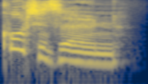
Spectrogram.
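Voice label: "cortisone", British English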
